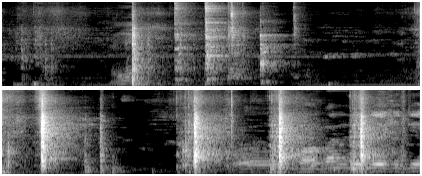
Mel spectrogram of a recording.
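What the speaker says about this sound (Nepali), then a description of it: "हेर्नु त, प्याज र यो काट्न गइरहेको छु" Onions being chopped with a knife, sharp irregular thuds of the blade on a cutting board in short bursts and clusters, close and fairly quiet, with a voice speaking between some of the cuts.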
